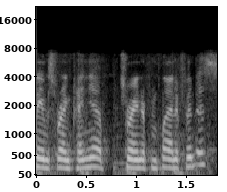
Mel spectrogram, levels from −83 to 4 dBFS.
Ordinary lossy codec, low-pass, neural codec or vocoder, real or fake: Opus, 16 kbps; 7.2 kHz; none; real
